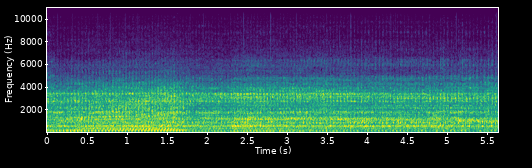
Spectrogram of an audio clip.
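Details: Triumph Sports Cub single-cylinder, after fuel tank cleaned of rust and projected-electrode plug fitted: clean, unbroken exhaust beat as revs change, no misfire or cutting out; slight hesitation at half to three-quarter throttle, suspected crud on carb needle.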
